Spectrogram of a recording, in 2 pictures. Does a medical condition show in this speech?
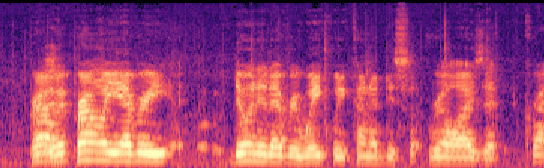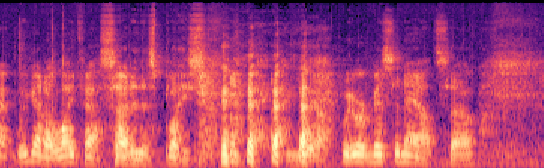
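No.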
